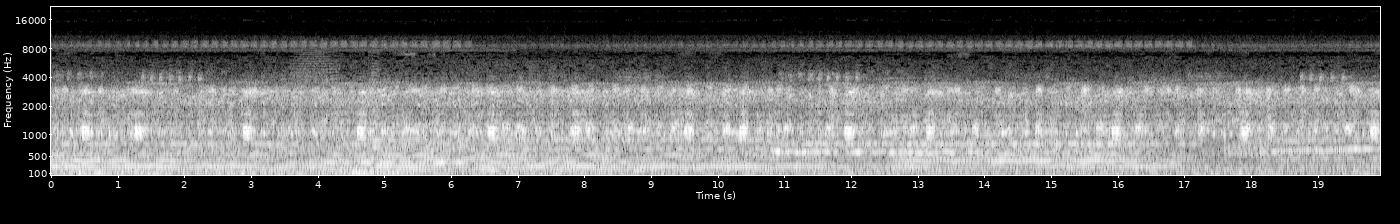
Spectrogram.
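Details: Steady frog croaking, a thick layered chorus of rapid pulsed calls over a persistent low mechanical-sounding hum, shifting slightly near the end.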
